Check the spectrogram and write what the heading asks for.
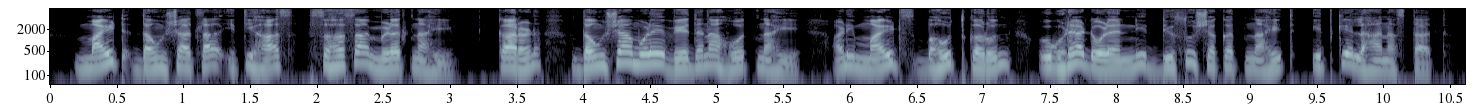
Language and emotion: Marathi, neutral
